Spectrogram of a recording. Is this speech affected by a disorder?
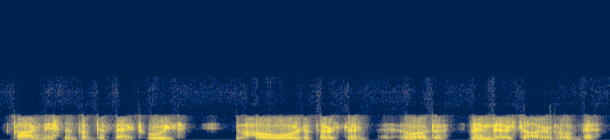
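Yes: Parkinson's disease; Parkinson's detected about 8 years ago, now 84, daily yoga practice and 3-mile walks credited; symptoms reportedly undetectable by others.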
